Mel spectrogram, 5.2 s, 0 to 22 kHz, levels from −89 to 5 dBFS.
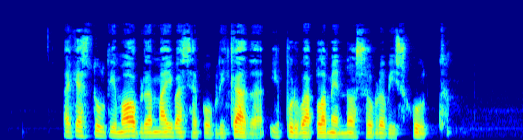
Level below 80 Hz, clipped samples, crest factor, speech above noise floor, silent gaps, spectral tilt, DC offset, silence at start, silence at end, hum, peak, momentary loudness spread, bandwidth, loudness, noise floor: -66 dBFS; under 0.1%; 22 dB; 47 dB; none; -5 dB/octave; under 0.1%; 0.65 s; 0.75 s; none; -4 dBFS; 11 LU; 11 kHz; -25 LUFS; -72 dBFS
